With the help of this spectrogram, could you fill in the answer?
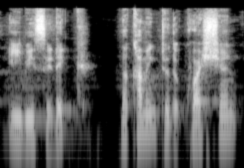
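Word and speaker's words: EBCDIC: coded decimal interchange code it can be pronounced as EBC now coming to the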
